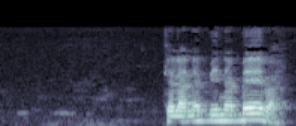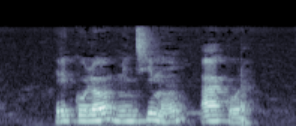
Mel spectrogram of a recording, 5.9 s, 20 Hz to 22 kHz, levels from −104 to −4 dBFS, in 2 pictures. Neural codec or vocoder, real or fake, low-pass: none; real; 9.9 kHz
